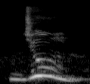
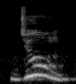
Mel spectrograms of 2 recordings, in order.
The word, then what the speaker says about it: zoom: then we have zw i have listened people who pronounce it as joom zoom and it's not their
